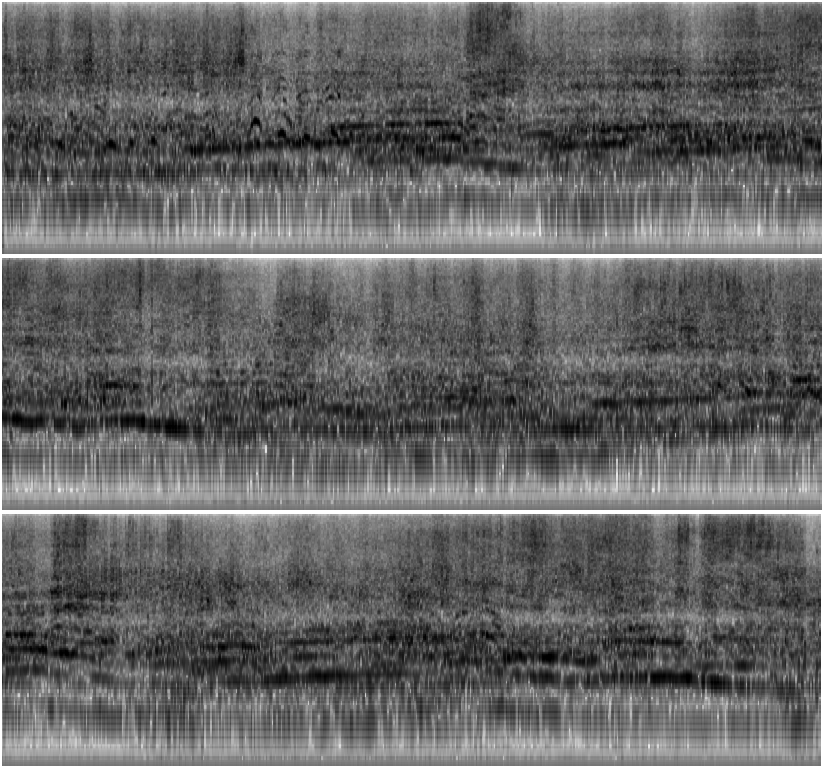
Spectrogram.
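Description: A pack of Pro Stock race cars running laps on a dirt oval, several engines at once, their notes rising along the straights and falling as the drivers lift for the turns, over and over.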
